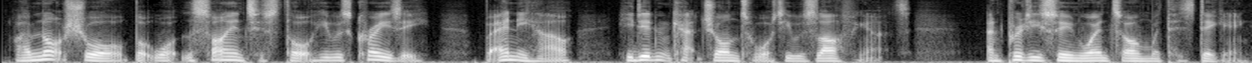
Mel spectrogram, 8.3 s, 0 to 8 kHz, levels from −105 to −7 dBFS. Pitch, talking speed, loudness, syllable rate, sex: 130 Hz, 230 wpm, -19 LUFS, 5.6 syllables/s, male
